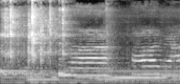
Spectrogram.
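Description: Metal bar spoon clinking against a glass while stirring a vodka dirty martini with olive juice at a home bar, a steady series of light ringing taps and chimes up close, with music playing underneath.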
